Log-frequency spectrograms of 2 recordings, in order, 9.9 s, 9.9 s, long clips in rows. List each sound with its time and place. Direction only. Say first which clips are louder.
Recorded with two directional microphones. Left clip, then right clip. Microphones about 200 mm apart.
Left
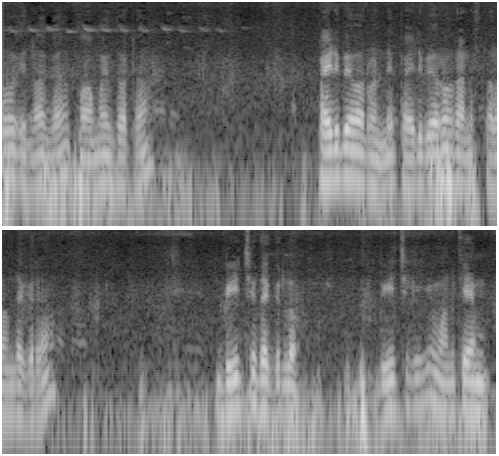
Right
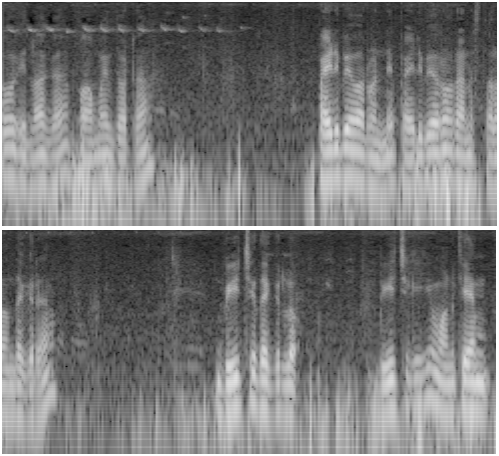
0.0 s speech: right 3 dB; 15° right (ahead or behind)
0.5 s speech: right 2 dB; centre (ahead or behind)
3.2 s speech: right 3 dB; 10° right (ahead or behind)
7.2 s speech: right 4 dB; 20° right (ahead or behind)
8.7 s speech: right 6 dB; 20° right (ahead or behind)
